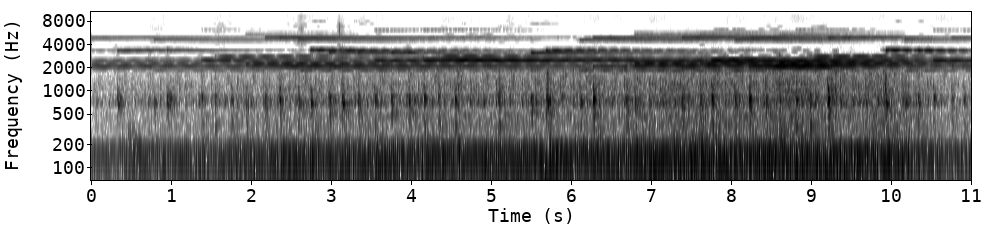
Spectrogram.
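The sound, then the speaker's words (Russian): An old, restored clock mechanism in a palace ticks steadily and quickly against a continuous whirring hum, with faint sustained ringing tones hanging above it. The sound is moderately loud, with no voices. “Сегодня почти все часы действуют.”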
